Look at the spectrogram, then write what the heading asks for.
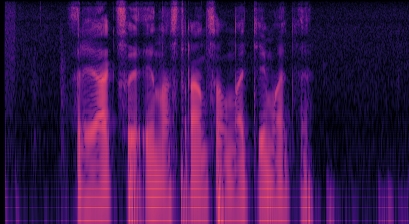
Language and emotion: Russian, neutral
